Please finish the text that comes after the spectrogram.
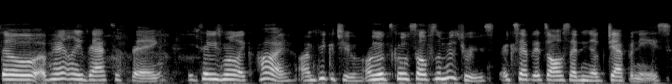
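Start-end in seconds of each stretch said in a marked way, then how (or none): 2.6-5.0 male detective character voice. Describing a movie trailer, doing Pikachu's line in a low male voice. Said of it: "He's kind of has like a low male voice".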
